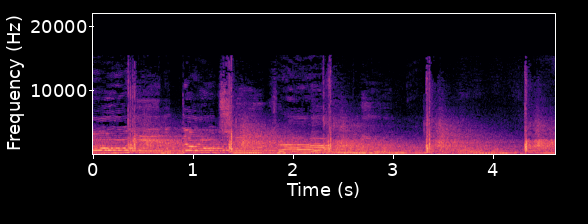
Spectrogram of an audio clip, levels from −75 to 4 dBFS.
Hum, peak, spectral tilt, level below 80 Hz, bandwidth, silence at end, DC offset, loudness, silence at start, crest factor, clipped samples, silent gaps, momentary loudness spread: none; 0 dBFS; -3.5 dB/octave; -56 dBFS; 16 kHz; 0 s; under 0.1%; -18 LUFS; 0 s; 18 dB; under 0.1%; none; 7 LU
